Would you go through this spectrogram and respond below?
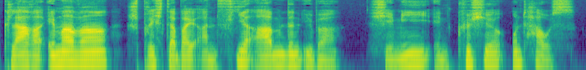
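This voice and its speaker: A man reading scripted documentary narration in a factual, measured manner. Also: mid-range voice, dry recording, studio quality.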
